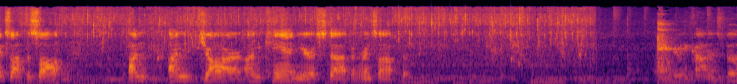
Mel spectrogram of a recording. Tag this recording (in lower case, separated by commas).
speech, sink (filling or washing), water, inside a small room, music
